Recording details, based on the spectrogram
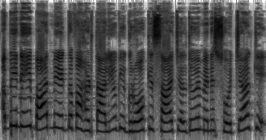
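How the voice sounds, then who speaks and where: A woman's voice: sits high, brisk, a bit bright, no echo. A woman reading the part of a weary, peasant-born man who rambles through a long, rueful account of his hard years. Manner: long rambling confessional talk.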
